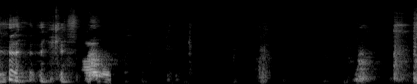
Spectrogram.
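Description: A dog named Levi barks at the door in a quick cluster of loud, sharp barks, goes mostly quiet with a few faint sounds, then lets out a couple more barks near the end.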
